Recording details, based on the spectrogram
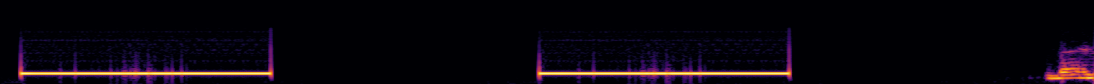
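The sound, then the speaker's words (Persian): Two long, steady telephone tones from an outgoing call placed by Radio Azadi to a person searching for a missing loved one, each lasting over a second with a silent gap between, loud, before a voice briefly starts speaking at the end. “بنابراین ما هم کوشش کردیم که از طرف خود به کسانی که در جستجوی گمشده خود هستند تلفن کنیم و با ایشان صحبت بکنیم و صحبتشان را ثبت و نشر نماییم.”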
